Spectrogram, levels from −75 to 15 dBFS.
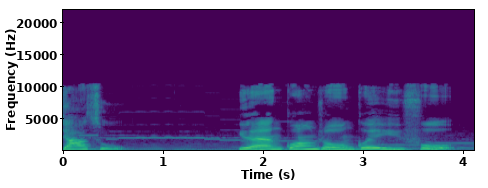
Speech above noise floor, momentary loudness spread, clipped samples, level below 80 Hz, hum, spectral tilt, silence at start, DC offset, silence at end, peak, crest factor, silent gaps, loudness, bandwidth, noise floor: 23 dB; 11 LU; under 0.1%; -44 dBFS; none; -5 dB/octave; 0 s; under 0.1%; 0 s; 0 dBFS; 16 dB; none; -16 LUFS; 11 kHz; -39 dBFS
